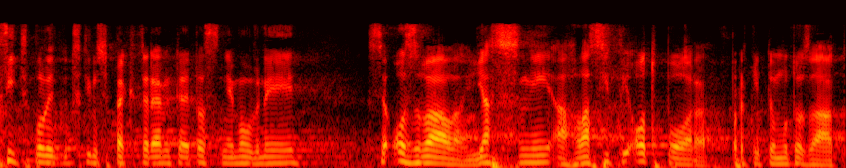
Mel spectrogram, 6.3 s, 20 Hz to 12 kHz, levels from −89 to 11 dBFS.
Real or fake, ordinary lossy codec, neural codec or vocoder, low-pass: fake; MP3, 48 kbps; codec, 16 kHz, 4 kbps, X-Codec, HuBERT features, trained on general audio; 7.2 kHz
